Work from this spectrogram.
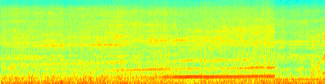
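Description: A motorcycle with a split throttle body setup roars steadily in a MotoGP racing video game, a loud continuous engine drone with a slowly rising pitch that drops off abruptly near the end, with no talking.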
